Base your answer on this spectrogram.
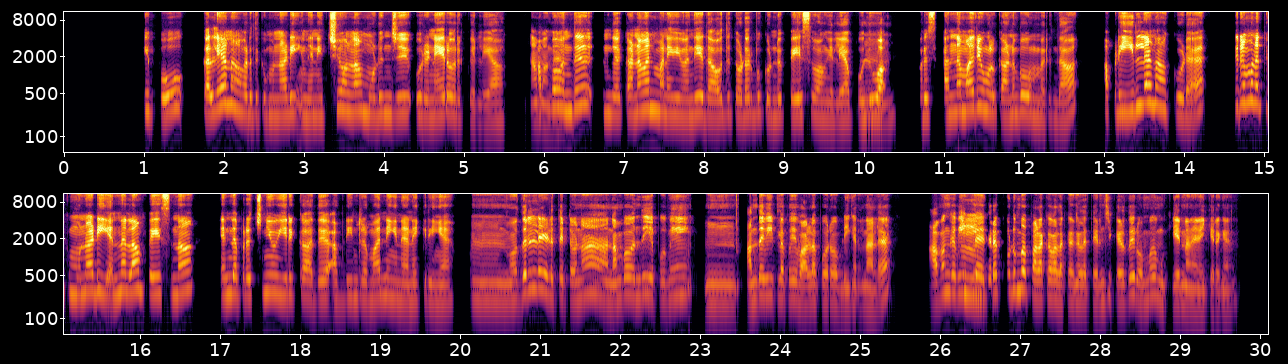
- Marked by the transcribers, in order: none
- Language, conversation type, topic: Tamil, podcast, திருமணத்திற்கு முன் பேசிக்கொள்ள வேண்டியவை என்ன?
